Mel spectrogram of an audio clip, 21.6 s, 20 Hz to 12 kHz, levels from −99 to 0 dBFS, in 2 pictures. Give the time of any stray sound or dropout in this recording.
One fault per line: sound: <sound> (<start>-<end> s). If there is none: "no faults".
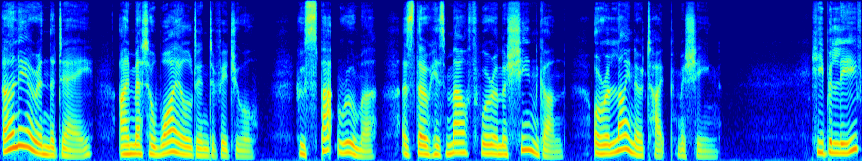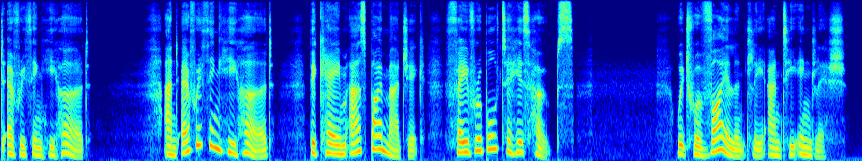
no faults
